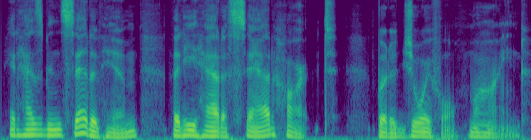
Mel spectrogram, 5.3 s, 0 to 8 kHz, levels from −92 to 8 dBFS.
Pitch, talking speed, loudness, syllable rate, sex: 95 Hz, 180 wpm, -17 LUFS, 3.9 syllables/s, male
